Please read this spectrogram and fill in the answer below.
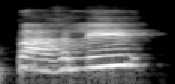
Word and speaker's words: parlez: il elle parle donc vous entendez quand je prononce vous parlez le z et silencieux il elle parle on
